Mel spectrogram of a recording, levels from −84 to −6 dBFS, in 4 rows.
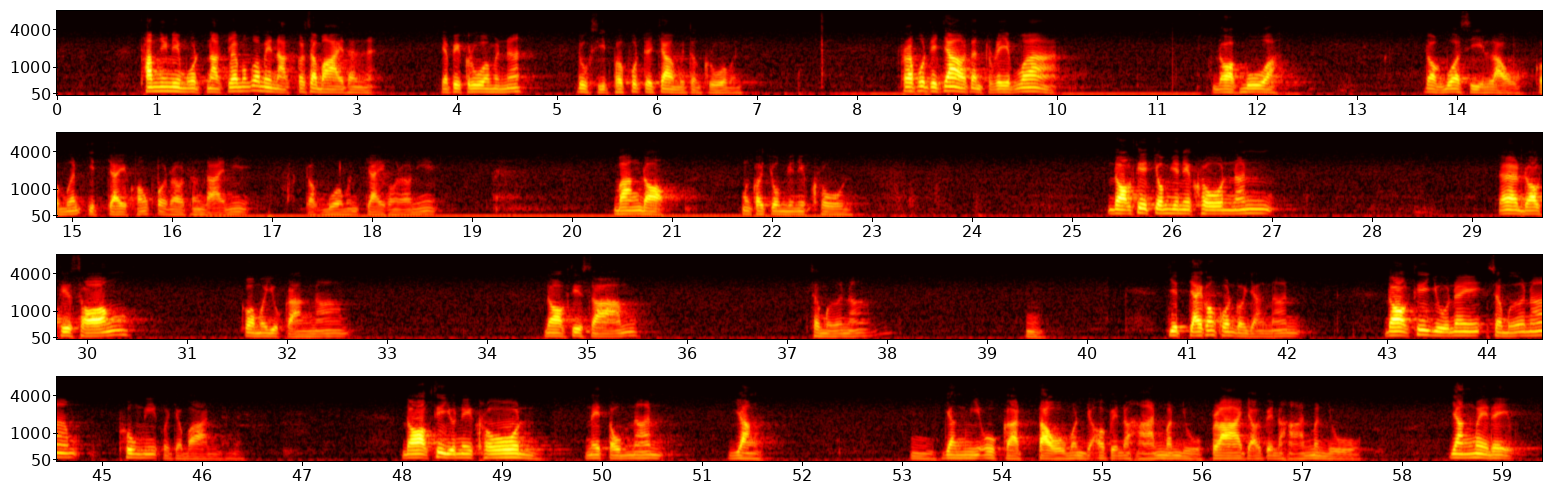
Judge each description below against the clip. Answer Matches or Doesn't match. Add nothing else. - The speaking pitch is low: Matches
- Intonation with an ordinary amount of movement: Doesn't match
